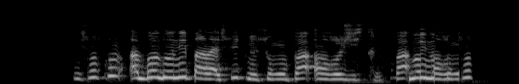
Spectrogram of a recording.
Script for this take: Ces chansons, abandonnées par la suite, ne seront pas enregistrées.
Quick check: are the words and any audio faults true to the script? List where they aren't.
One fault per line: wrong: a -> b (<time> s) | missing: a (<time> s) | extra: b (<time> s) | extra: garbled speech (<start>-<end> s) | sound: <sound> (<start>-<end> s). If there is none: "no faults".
extra: garbled speech (3.9-4.7 s)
